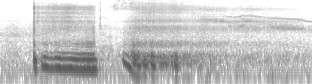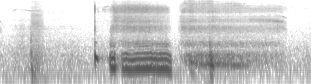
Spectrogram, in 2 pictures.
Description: Cockapoo puppy dog sleeping snuggled snoring cuddled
